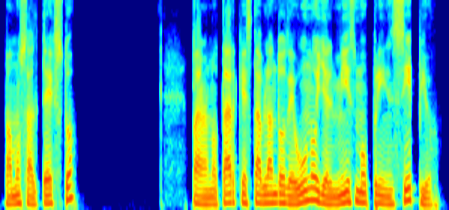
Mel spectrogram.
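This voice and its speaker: Guy going slow through a bible text, low mellow voice, dry close sound. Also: no echo. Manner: slow, deliberate, explains step by step with "¿sí?" checks. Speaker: Bible teacher rebutting a clip. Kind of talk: apologetics commentary.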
